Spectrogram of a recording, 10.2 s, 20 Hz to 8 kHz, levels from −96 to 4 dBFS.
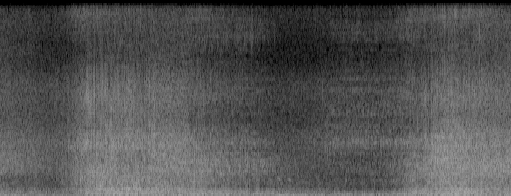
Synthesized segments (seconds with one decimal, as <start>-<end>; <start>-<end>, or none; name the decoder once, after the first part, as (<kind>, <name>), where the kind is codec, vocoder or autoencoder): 1.7-3.1 (vocoder, HiFi-GAN); 3.8-5.5; 6.6-9.5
